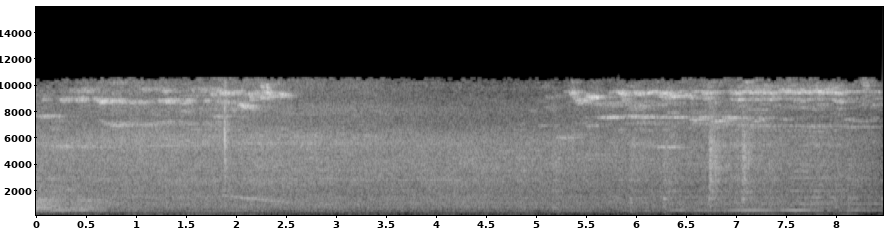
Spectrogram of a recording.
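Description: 700 series Shinkansen train pulling away, its running noise fading slowly as it recedes, over a steady hum.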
